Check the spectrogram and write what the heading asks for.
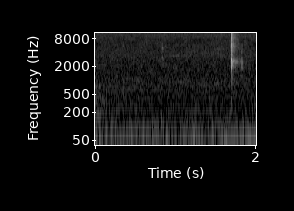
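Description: Quiet room tone, broken by a single sharp click near the end: a pair of scissors snipping the beading thread.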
